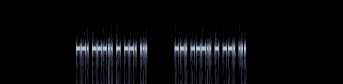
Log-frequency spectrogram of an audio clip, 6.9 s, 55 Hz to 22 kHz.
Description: Morse code, heard as a keyed tone, about 42 wpm, 700 Hz. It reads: G8TGS G8TGS
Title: DXCC-100 Call Signs - 5 Characters - Repeated 2x - 45wpm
